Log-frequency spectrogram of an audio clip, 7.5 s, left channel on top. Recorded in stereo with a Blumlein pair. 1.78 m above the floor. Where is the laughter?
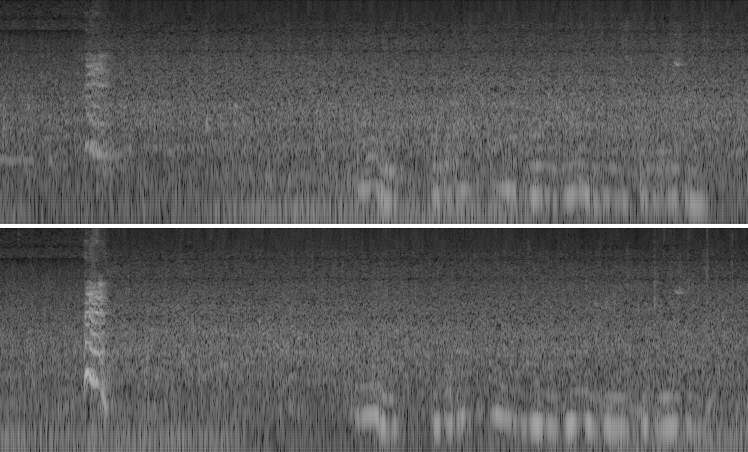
50° right, 0.7 m.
